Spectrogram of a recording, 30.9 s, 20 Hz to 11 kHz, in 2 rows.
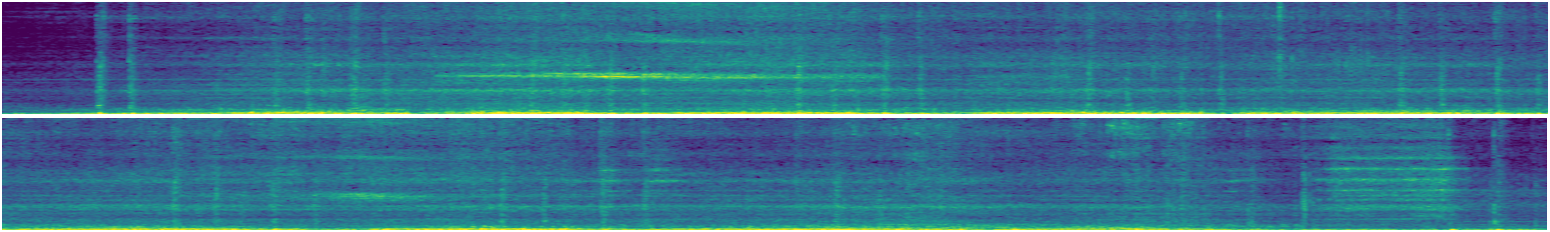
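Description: Class 350 Desiro electric multiple unit running past along the platform: a steady, heavy rumble of wheels on rails. A thin high-pitched squeal lasts a few seconds from about four seconds in, and a short one comes near the middle.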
